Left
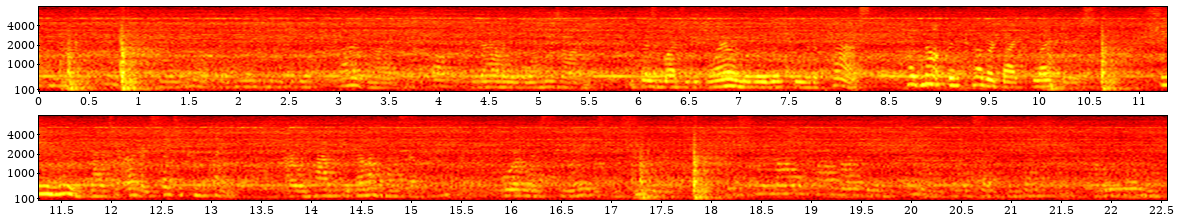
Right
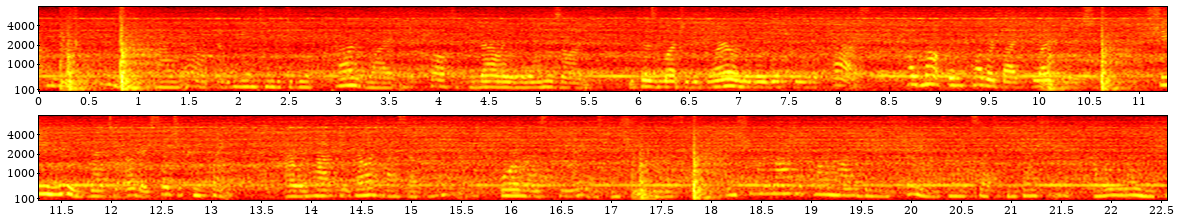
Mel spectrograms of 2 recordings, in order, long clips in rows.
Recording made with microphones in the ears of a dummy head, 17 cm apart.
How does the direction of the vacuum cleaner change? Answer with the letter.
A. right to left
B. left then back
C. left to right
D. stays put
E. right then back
C.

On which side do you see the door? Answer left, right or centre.
right.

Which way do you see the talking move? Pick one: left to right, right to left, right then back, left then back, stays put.
left then back.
